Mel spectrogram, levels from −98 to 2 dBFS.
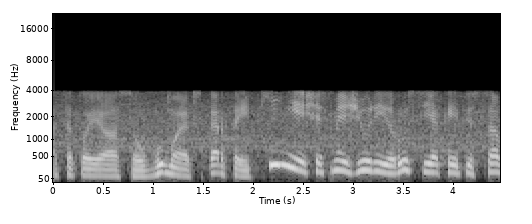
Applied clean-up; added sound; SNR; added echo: none; Applause / Cheering; 18 dB; none.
